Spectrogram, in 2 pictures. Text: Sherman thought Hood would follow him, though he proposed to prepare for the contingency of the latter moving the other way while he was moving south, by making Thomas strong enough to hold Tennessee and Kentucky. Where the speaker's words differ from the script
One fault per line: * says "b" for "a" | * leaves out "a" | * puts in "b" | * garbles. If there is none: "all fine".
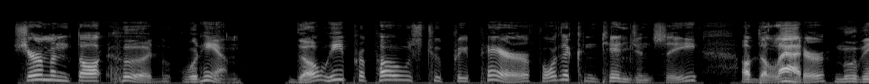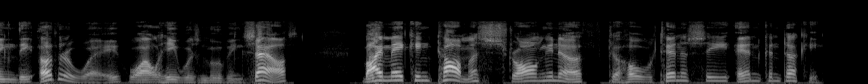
* leaves out "follow"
